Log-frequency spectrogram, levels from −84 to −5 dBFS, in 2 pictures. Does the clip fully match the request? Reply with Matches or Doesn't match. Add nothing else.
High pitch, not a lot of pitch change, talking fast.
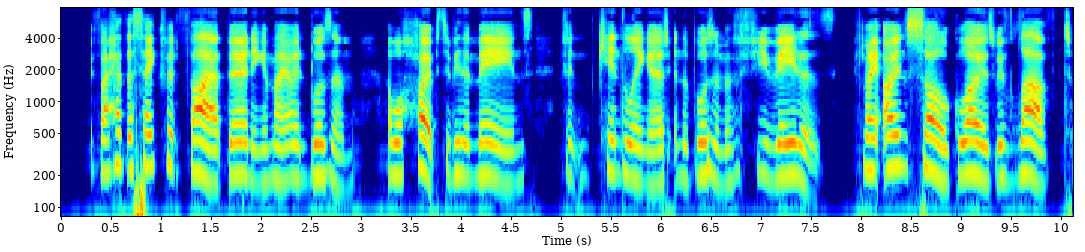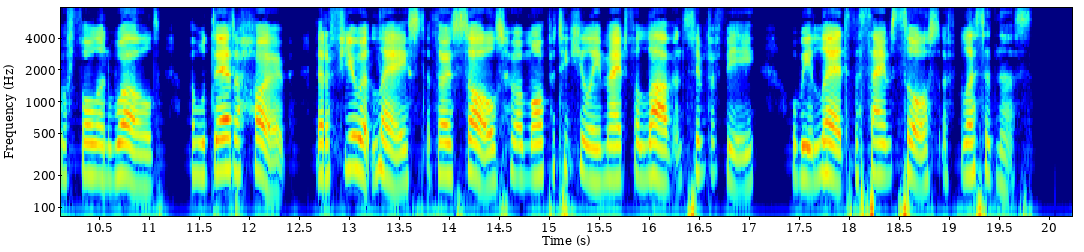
Matches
